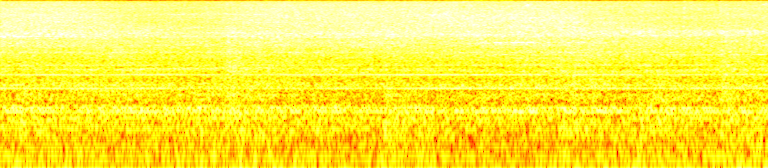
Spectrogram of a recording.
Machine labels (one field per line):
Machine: fan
